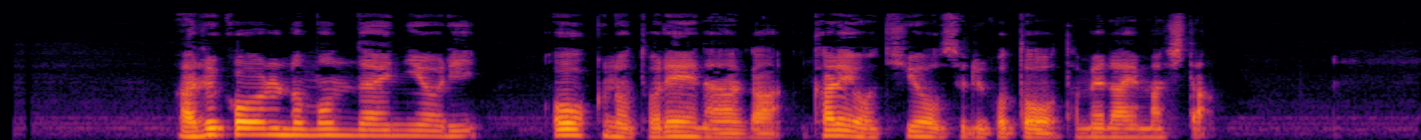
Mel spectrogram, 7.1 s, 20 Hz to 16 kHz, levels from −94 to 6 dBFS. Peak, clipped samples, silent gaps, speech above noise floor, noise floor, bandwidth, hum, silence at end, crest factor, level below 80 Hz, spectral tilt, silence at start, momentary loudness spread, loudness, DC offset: -2 dBFS; under 0.1%; none; 38 dB; -60 dBFS; 11 kHz; none; 1.1 s; 22 dB; -66 dBFS; -7 dB/octave; 0.9 s; 13 LU; -23 LUFS; under 0.1%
